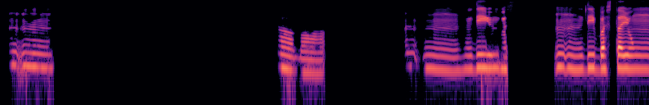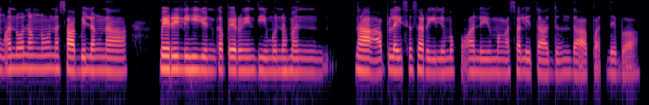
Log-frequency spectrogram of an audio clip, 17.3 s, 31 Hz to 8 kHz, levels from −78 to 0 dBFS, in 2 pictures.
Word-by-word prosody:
mm. 235 Hz, -3 st, -6 dB, 3.0 s
Tama. 180 Hz, -6 st, -4 dB, 1.3 s
Mm, 200 Hz, -3 st, -8 dB
hindi 210 Hz, +1 st, 0 dB
yung 220 Hz, -, -3 dB
bas 210 Hz, 0 st, -2 dB, 0.6 s
mm, 220 Hz, -2 st, -3 dB
di 225 Hz, -, +5 dB
basta 215 Hz, +1 st, +5 dB
yung 210 Hz, -1 st, +1 dB
ano 210 Hz, +1 st, 0 dB
lang, 210 Hz, 0 st, -2 dB
'no, 210 Hz, +1 st, -3 dB
nasabi 195 Hz, -2 st, +3 dB
lang 195 Hz, 0 st, 0 dB
na 185 Hz, 0 st, 0 dB, 0.4 s
may 210 Hz, -1 st, +10 dB
relihiyon 200 Hz, -1 st, +4 dB
ka 200 Hz, +1 st, 0 dB
pero 195 Hz, -1 st, +4 dB
hindi 190 Hz, -1 st, -2 dB
mo 185 Hz, -, -4 dB
naman 185 Hz, -1 st, -5 dB, 0.4 s
na-a-apply 185 Hz, 0 st, +4 dB
sa 200 Hz, -, -7 dB
sarili 180 Hz, -3 st, 0 dB
mo 185 Hz, 0 st, -7 dB
kung -, -, -10 dB
ano 180 Hz, -1 st, -3 dB
yung 175 Hz, 0 st, -5 dB
mga 175 Hz, -1 st, -6 dB
salita 175 Hz, -2 st, -2 dB
dun 170 Hz, +1 st, -11 dB
dapat, 160 Hz, -, -3 dB
di 170 Hz, -1 st, -7 dB
ba? 80 Hz, -, -7 dB
195 Hz, 125 wpm, -24 LUFS, 180-210 Hz, 3.0 s, may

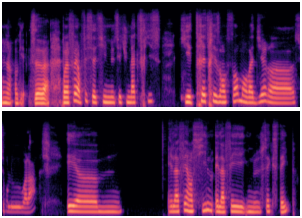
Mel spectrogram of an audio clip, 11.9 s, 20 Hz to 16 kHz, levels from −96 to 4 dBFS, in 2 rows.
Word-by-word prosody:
Non, 175 Hz, -2 st, +2 dB
OK, 165 Hz, 0 st, -5 dB
ça 165 Hz, +1 st, +5 dB
va 165 Hz, -, +6 dB, 0.3 s
bref, 185 Hz, 0 st, +6 dB
ouais, 240 Hz, -, +7 dB
en 205 Hz, -, +4 dB
fait, 245 Hz, +7 st, -6 dB
c'est 210 Hz, -3 st, 0 dB
aussi 190 Hz, 0 st, 0 dB
c'est 195 Hz, 0 st, -5 dB
une 190 Hz, -, 0 dB
actrice 225 Hz, +5 st, -5 dB, 0.4 s
qui 205 Hz, -, +2 dB
est 190 Hz, 0 st, +1 dB
très, 230 Hz, -2 st, +3 dB
très 225 Hz, -2 st, 0 dB
en 195 Hz, -1 st, +3 dB
forme, 230 Hz, +5 st, -1 dB
on 205 Hz, -, +2 dB
va 185 Hz, -1 st, +1 dB
dire, 225 Hz, +7 st, -2 dB
heu, 170 Hz, -2 st, -1 dB
sur 185 Hz, 0 st, -19 dB
le 175 Hz, -1 st, -9 dB
voilà, 165 Hz, -, -9 dB, 0.6 s
et 195 Hz, 0 st, +6 dB
hem, 180 Hz, -1 st, -2 dB, 0.9 s
elle 185 Hz, +1 st, -3 dB
a 185 Hz, -, +3 dB
fait 210 Hz, +5 st, -1 dB
un 195 Hz, -3 st, +4 dB
film, 220 Hz, +3 st, -2 dB
elle 180 Hz, -1 st, +2 dB
a 170 Hz, -, +2 dB
fait 180 Hz, 0 st, +1 dB
une 170 Hz, 0 st, -5 dB
sextape, 185 Hz, 0 st, -5 dB
185 Hz, 190 wpm, -21 LUFS, 175-200 Hz, 0.9 s, ouais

